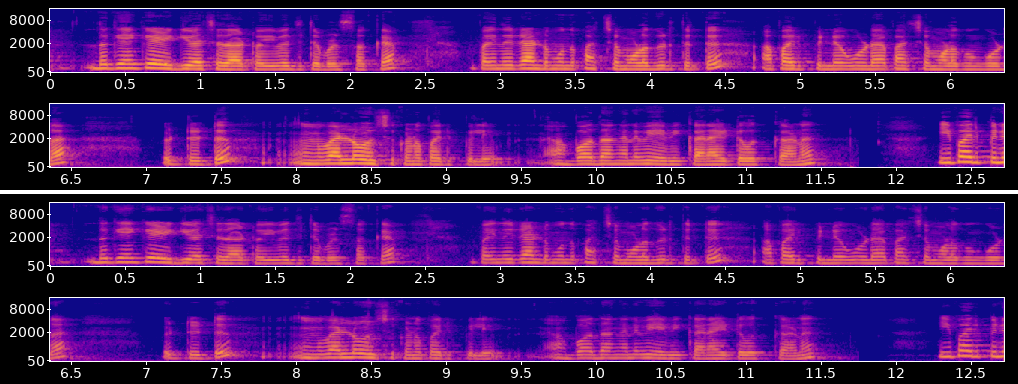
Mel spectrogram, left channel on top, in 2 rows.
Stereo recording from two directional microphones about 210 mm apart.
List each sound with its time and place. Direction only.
0.3 s a woman's voice: 20° left (ahead or behind)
